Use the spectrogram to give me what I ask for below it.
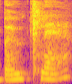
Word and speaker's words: Beauclerk: His name is Topham Beauclair. It's spelled Beauclerk.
